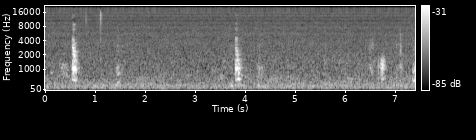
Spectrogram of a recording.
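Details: Day-old newborn kitten with hiccups: small, sharp hiccup squeaks spaced a few seconds apart over quiet hiss.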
